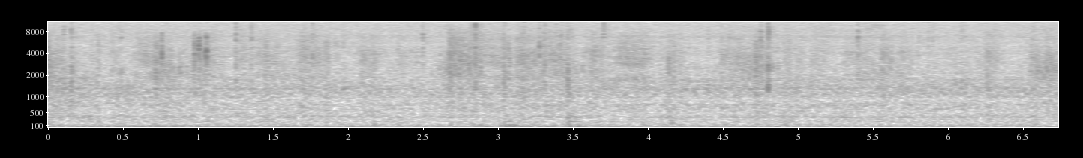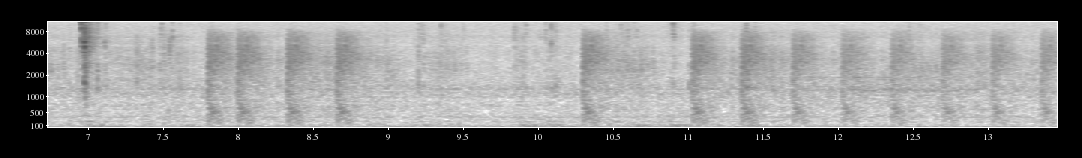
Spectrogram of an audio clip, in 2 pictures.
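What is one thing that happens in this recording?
Pistols fire in rapid bursts.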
